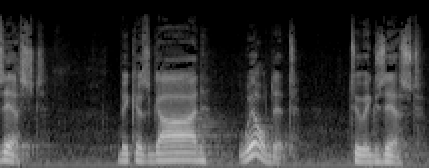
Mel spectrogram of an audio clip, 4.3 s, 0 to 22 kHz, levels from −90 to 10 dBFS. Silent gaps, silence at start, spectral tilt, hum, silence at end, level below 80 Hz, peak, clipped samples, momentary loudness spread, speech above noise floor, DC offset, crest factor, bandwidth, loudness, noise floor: none; 0 s; -5 dB/octave; none; 0.1 s; -52 dBFS; -8 dBFS; under 0.1%; 14 LU; 29 dB; under 0.1%; 16 dB; 14.5 kHz; -24 LUFS; -51 dBFS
